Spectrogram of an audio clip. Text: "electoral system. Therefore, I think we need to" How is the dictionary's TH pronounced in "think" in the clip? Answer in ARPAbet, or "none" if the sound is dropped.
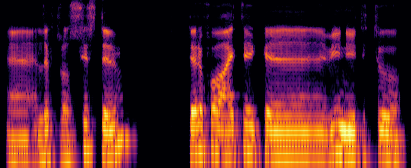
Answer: T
